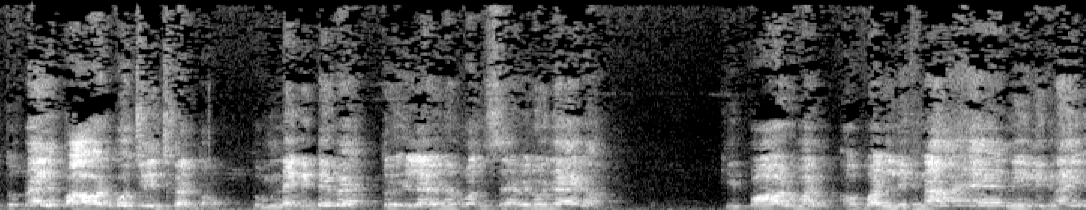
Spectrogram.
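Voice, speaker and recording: Math teacher in a roomy room. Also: male voice, fairly high pitch, far from the mic. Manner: talks through each step of the working, asks pupils if it is clear. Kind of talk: casual classroom explanation. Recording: roomy, from off the mic.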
